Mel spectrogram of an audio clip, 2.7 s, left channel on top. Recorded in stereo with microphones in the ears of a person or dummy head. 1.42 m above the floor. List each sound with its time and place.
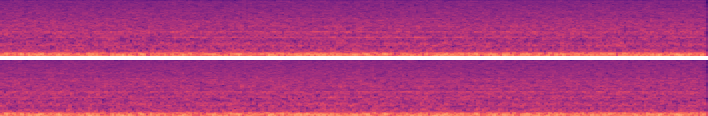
Only background noise.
